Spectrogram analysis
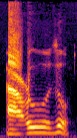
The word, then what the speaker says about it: أعوذ: أعوذ بالله من الشيطان الرجيم. The عين should be from mid of the throat. أعوذ. And the ذال should be soft. أعوذ، not أعوذ.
